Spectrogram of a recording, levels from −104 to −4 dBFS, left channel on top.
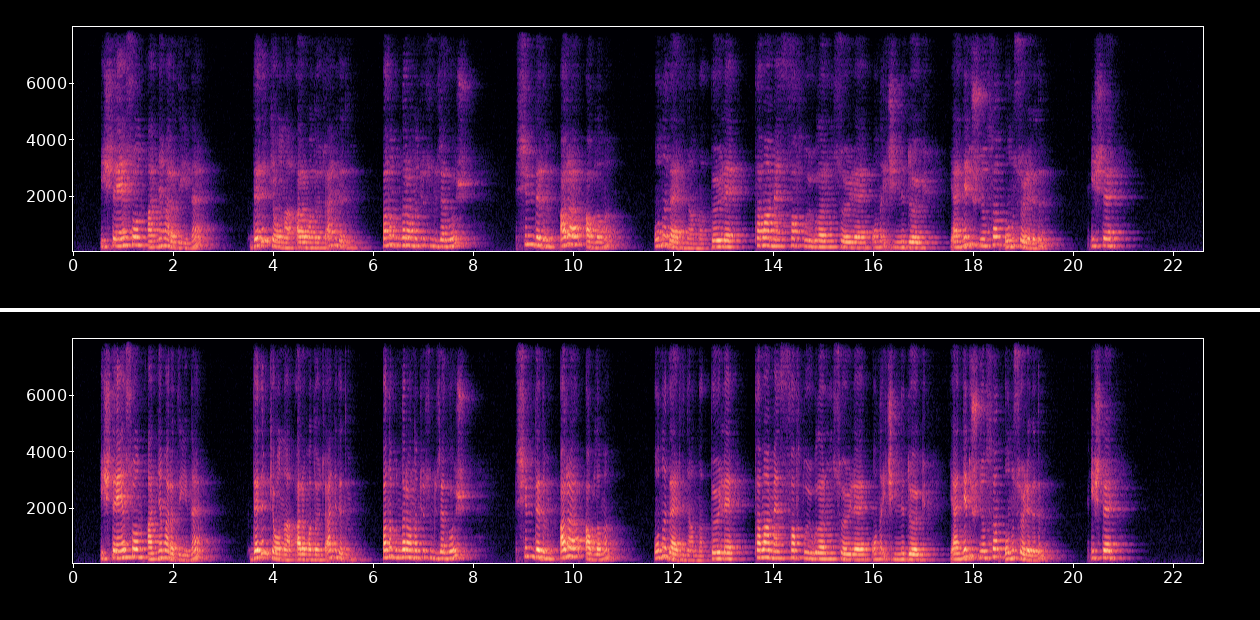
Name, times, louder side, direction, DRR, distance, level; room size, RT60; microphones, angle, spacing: voice 1, 0.5-2.6 3.5-5.6 6.2-7.8 8.9-10.7 11.6-13.2 13.6-17.0 17.5-19.4 20.3-20.8, right 4 dB, 80° right, 4 dB, 1.1 m, -24 dB
7.7 x 3.7 x 6.3 m, 0.77 s
head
